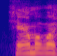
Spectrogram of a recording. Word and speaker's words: Kamala: I'm going to pronounce her name like Biden does. Kamala Harris, like camel, like the dromedary. That's how Biden pronounces it himself.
